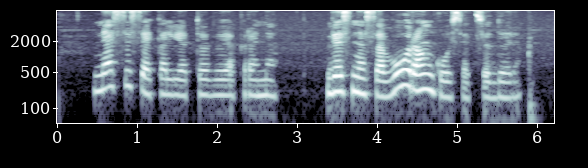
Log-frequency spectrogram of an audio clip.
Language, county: Lithuanian, Marijampolė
